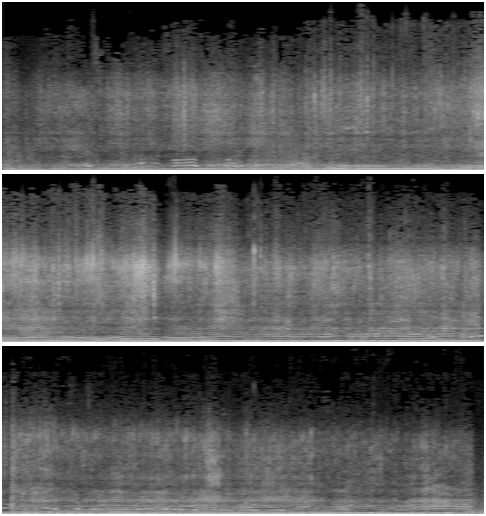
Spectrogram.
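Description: Renault Clio rally car's engine working hard on gravel: its pitch falls in the first second, then climbs about two and a half seconds in as the car accelerates. The pitch wavers as the car slides, then holds high and loud.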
